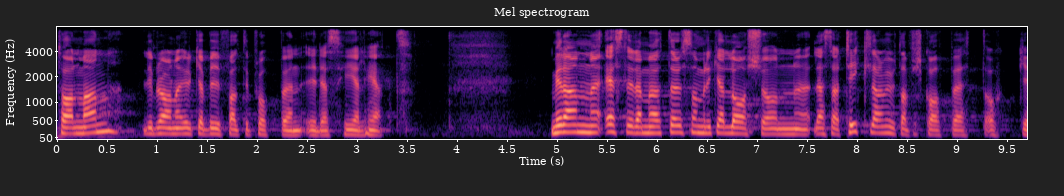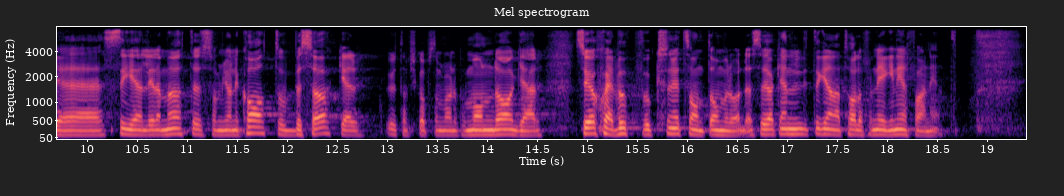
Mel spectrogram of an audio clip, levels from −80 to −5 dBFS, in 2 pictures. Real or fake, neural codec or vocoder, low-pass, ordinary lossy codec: real; none; 7.2 kHz; none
